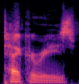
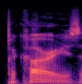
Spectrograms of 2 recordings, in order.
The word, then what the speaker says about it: peccaries: And so you can see here that the organisms on this, the pigs and the, I believe pronounced peccaries, but it could be pecaries. I think it's peccaries.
